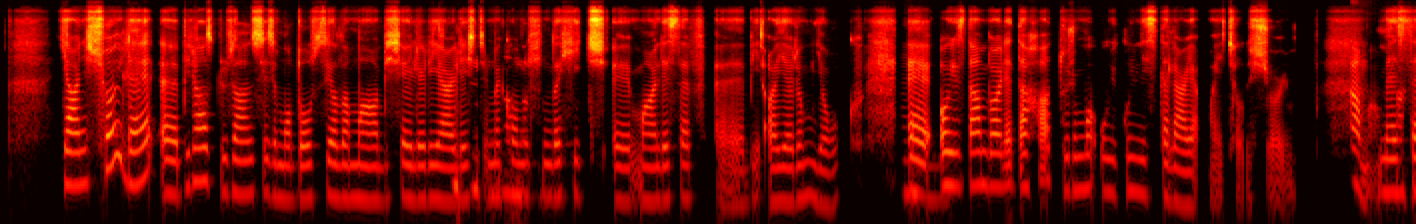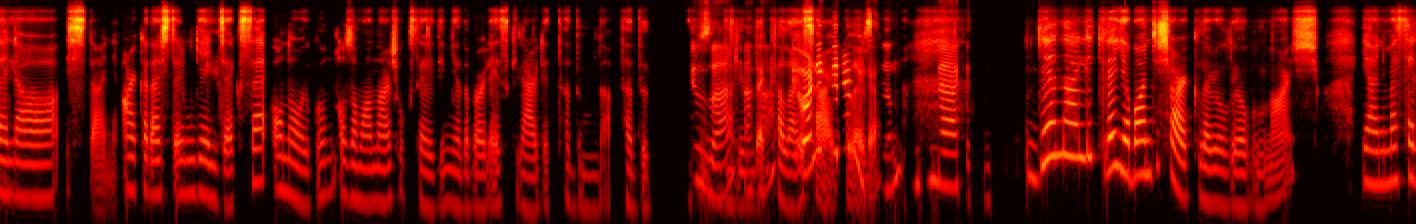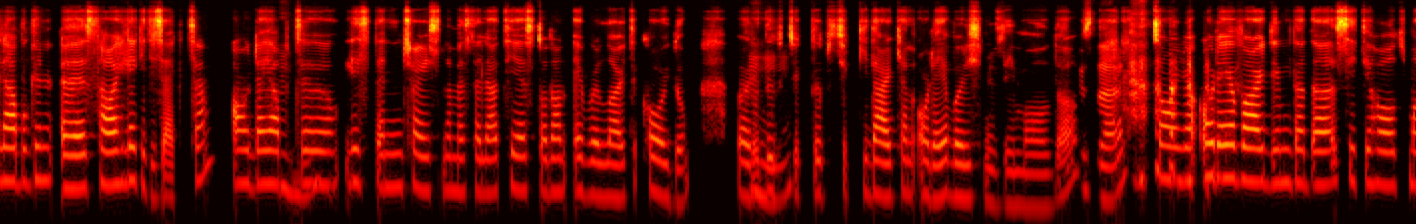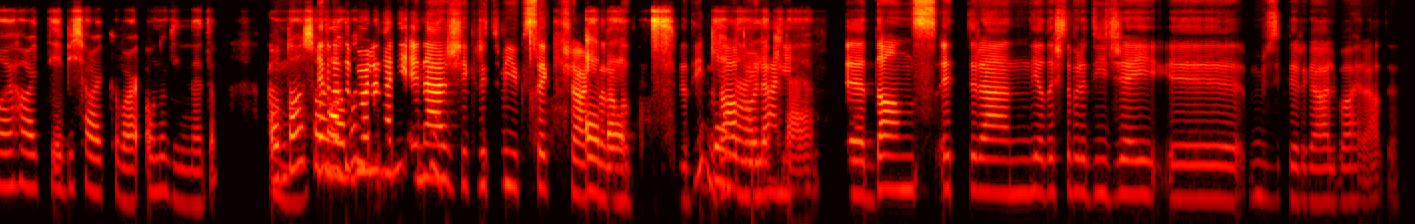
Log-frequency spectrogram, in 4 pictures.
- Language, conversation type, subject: Turkish, podcast, Yeni müzik keşfederken genelde nerelere bakarsın?
- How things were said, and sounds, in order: other background noise; other noise; chuckle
